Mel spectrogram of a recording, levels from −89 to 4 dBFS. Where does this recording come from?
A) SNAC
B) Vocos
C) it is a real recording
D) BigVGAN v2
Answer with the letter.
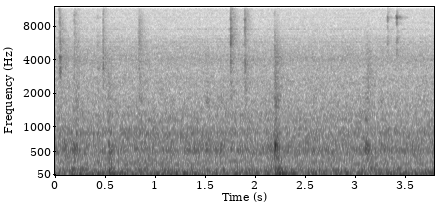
B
